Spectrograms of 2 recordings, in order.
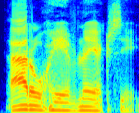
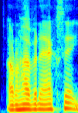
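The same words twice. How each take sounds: First: Playful Southern twang; put-on Southern accent. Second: Said in the usual way. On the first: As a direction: insist on it in a hammed-up Southern accent. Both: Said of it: "about this accent".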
